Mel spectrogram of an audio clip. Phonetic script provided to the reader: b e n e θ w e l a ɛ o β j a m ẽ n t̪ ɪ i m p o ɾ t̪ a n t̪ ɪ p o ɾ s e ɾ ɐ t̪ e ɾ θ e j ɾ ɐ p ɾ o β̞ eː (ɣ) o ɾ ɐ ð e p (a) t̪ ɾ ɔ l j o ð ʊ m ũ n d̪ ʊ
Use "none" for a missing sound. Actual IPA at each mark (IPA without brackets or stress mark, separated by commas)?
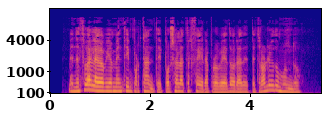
ð, e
